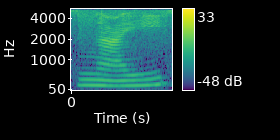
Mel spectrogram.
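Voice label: "ngai5", Cantonese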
